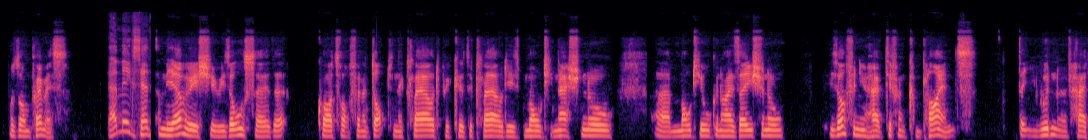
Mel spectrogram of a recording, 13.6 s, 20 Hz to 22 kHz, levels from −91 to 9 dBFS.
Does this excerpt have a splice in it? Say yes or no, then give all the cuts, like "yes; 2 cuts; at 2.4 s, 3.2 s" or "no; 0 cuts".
yes; 2 cuts; at 1.9 s, 8.1 s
